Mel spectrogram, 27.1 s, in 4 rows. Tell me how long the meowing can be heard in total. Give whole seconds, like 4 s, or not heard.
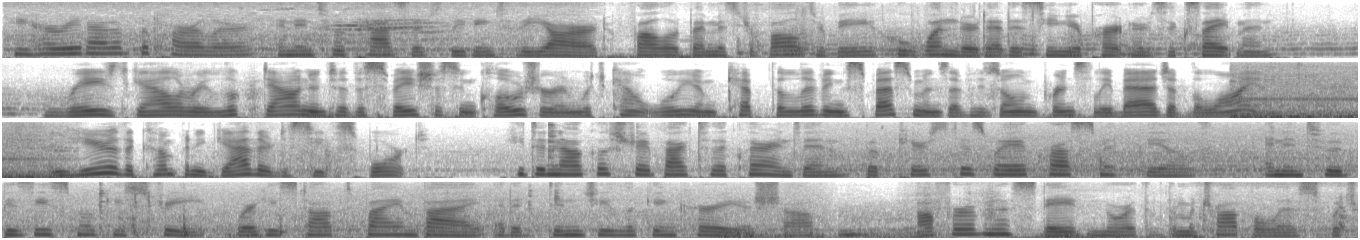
4 s.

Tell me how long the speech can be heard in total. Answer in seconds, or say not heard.
27 s.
